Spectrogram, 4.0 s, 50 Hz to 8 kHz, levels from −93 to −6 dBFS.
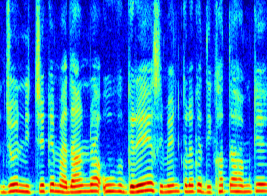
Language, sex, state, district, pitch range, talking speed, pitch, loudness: Bhojpuri, female, Uttar Pradesh, Ghazipur, 240-265 Hz, 195 wpm, 255 Hz, -16 LUFS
